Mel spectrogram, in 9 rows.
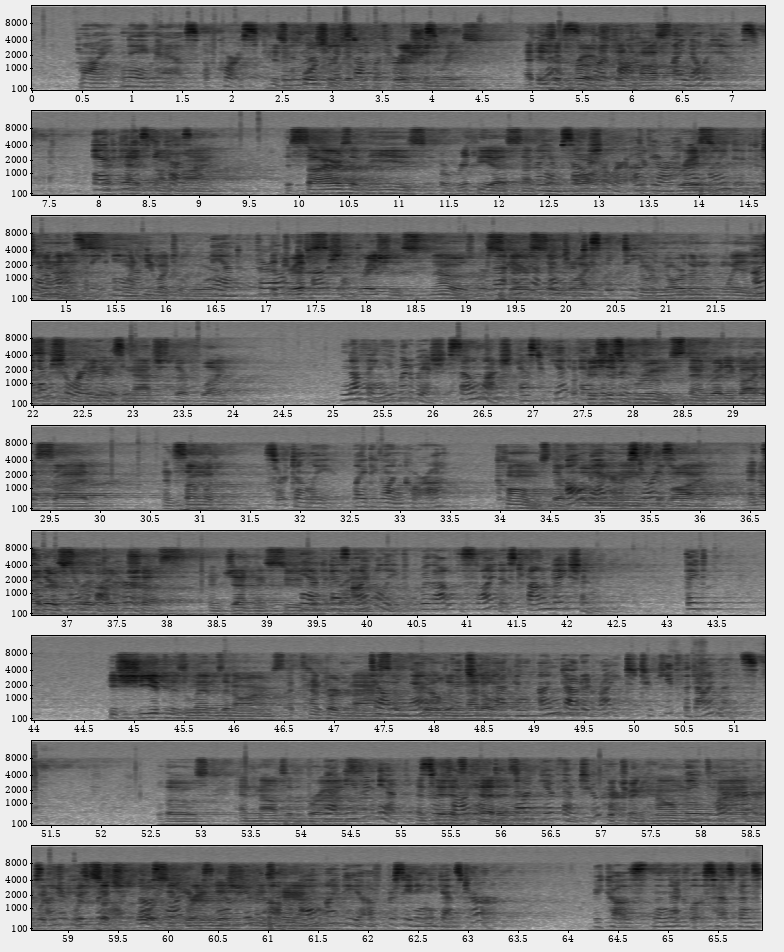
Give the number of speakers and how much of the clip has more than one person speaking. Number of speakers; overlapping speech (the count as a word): two, about 39%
